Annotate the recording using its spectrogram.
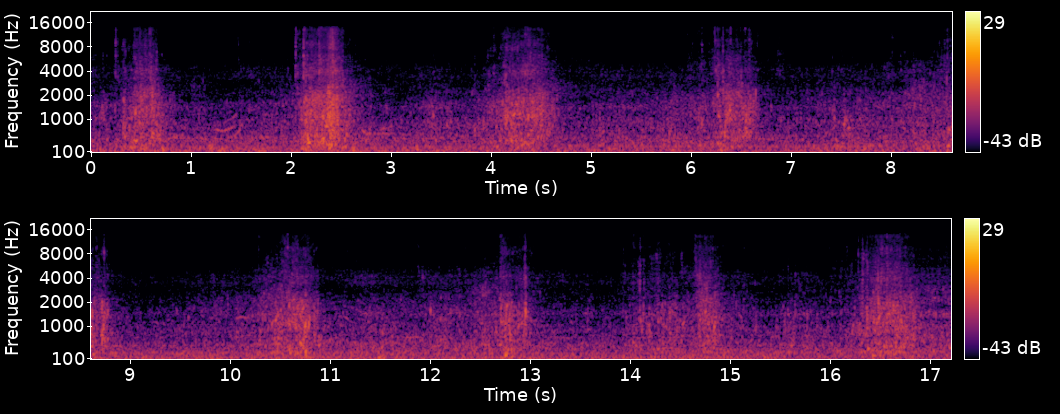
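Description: Small waves wash gently onto a shore every couple of seconds.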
